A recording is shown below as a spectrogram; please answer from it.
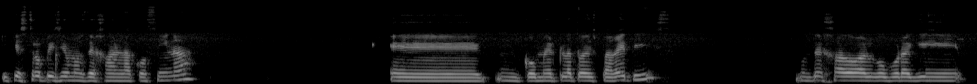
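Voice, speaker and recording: A young woman, chatting excitedly and reading game options aloud as she plays. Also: on the low side, a little slow, pauses often, a little hiss or hum. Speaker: gameplay commentator. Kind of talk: casual let's-play commentary.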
